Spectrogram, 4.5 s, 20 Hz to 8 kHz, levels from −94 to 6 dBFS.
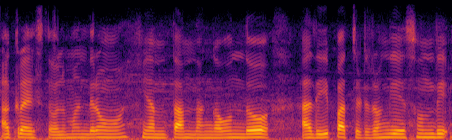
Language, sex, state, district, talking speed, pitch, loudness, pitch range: Telugu, female, Andhra Pradesh, Krishna, 145 wpm, 190 Hz, -18 LUFS, 180-200 Hz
